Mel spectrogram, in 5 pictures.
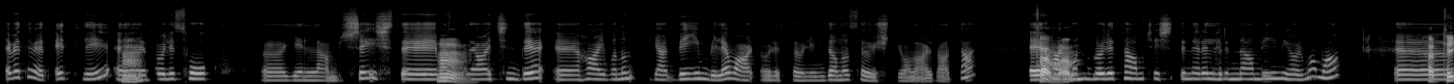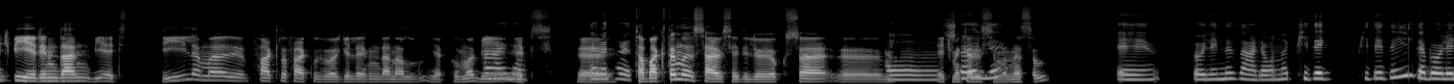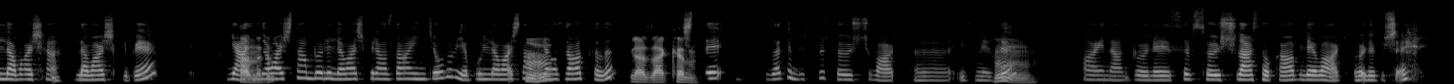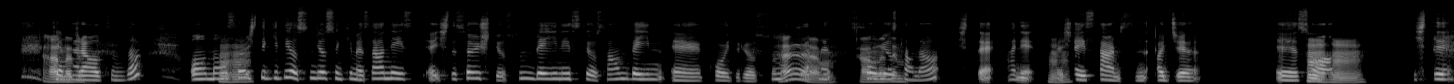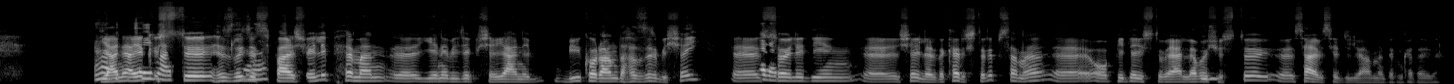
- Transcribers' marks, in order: tapping; other background noise; laughing while speaking: "nerelerinden"; laughing while speaking: "şey"
- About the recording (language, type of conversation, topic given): Turkish, podcast, Sokak yemekleri senin için ne ifade ediyor ve en çok hangi tatları seviyorsun?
